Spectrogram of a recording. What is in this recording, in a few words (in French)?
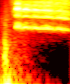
Lapin minecraft mort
